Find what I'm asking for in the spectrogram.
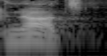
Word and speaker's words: gnats: Aaron stretched out his hand with his staff and struck the dust of the earth, and there were gnats. How do you say that? Gnats? Okay, just get rid of the G.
